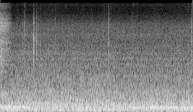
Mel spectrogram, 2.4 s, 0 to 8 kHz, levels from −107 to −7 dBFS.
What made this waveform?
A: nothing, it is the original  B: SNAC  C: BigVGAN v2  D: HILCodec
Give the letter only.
C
